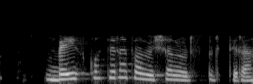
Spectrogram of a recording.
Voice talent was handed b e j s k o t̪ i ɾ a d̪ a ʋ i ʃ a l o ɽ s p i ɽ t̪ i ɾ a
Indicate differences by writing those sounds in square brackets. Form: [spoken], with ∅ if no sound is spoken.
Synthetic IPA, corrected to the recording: b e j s k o t̪ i ɾ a [t̪] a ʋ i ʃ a l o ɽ s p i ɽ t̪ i ɾ a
